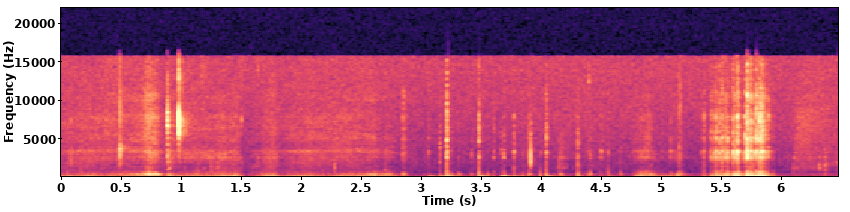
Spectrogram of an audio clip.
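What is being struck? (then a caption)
Metal mesh microphone grille. Fingertips and short nails scratch and tap the sides and top of a black USB condenser microphone's hollow metal mesh grille. The result is close, boomy, low-heavy rubbing and thumping, with quick short taps scattered through and faint bright scratchy flecks above.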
